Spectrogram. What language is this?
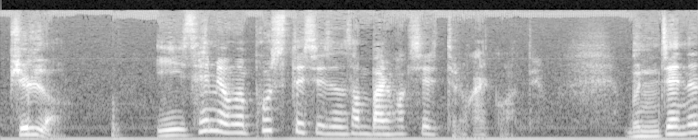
Korean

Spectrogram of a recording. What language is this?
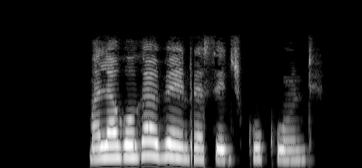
Taita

